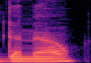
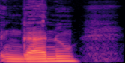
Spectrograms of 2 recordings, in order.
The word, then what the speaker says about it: Ngannou: Today I was watching his come up, and it's funny how at first they didn't know how to pronounce his name, so they said Francis Ngannou. That's what Joe Rogan and everybody was calling him until they finally found out it was Francis Ngannou.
